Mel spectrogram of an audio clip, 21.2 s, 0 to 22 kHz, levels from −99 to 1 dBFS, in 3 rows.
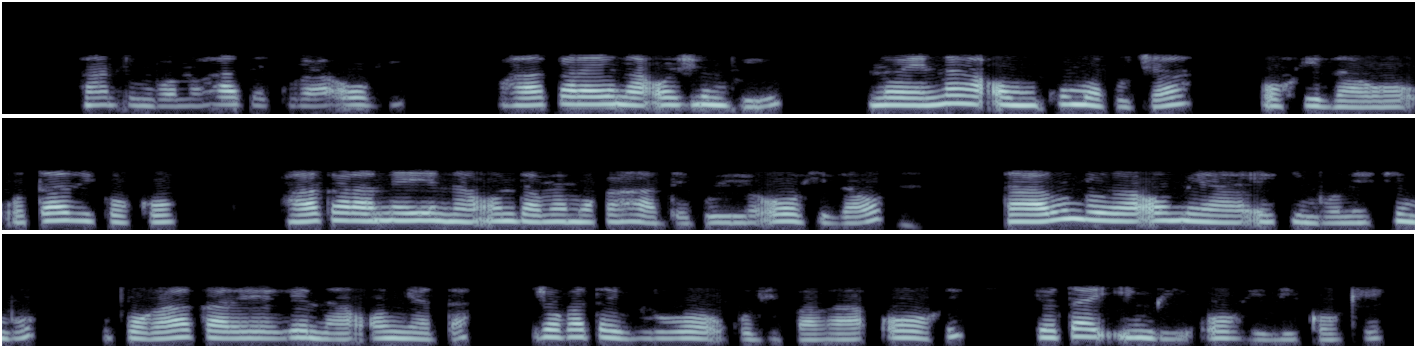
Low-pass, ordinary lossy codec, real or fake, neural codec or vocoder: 3.6 kHz; Opus, 64 kbps; fake; vocoder, 44.1 kHz, 80 mel bands, Vocos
